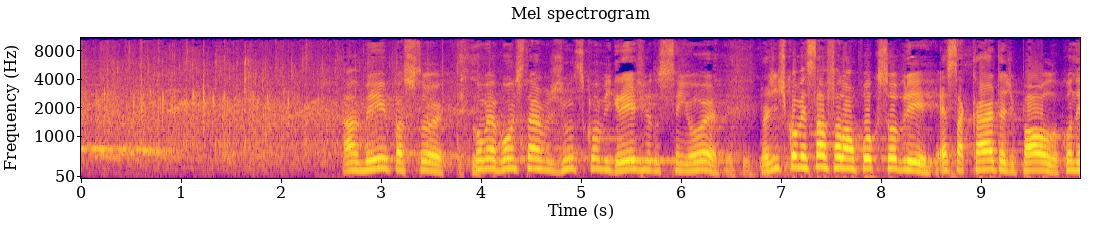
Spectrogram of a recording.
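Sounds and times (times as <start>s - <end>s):
church congregation applauding to welcome a seminarian: 0.0s - 5.4s
speech: 2.6s - 9.9s.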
